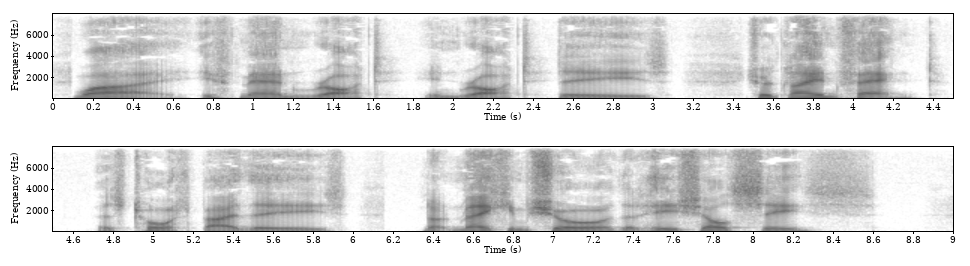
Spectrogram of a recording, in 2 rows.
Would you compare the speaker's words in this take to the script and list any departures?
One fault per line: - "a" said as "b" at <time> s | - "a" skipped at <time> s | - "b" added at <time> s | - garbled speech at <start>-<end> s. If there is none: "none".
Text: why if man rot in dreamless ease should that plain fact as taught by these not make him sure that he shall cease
- "dreamless" said as "rot" at 2.0 s
- "that" skipped at 3.6 s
